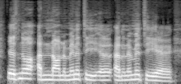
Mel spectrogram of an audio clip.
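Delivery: normal talking voice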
